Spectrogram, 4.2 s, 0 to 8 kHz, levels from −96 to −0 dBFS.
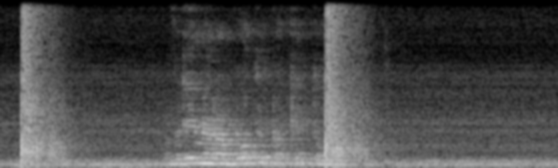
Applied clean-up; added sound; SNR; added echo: none; Gunshot, gunfire; 4 dB; reverberation time 0.9 s.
